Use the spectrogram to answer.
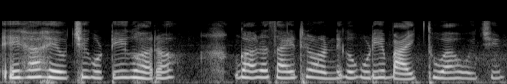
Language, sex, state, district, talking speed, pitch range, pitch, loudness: Odia, female, Odisha, Khordha, 130 wpm, 295-320 Hz, 305 Hz, -16 LUFS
